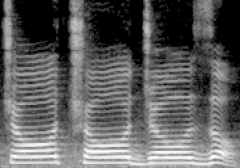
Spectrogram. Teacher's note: જીભનો આગળનો ભાગ એ તાળવાના આગળના ભાગને સ્પર્શે છે અને એના કારણે જે વ્યંજનનું ઉચ્ચારણ થાય છે તેને તાલવ્ય વ્યંજન કહેવામાં આવે છે · જીભનો મધ્ય ભાગ એટલે કે જીભનો વચ્ચેનો ભાગ સહેજ ઊંચો થઈને તાળવાના આગળના ભાગને સ્પર્શે છે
